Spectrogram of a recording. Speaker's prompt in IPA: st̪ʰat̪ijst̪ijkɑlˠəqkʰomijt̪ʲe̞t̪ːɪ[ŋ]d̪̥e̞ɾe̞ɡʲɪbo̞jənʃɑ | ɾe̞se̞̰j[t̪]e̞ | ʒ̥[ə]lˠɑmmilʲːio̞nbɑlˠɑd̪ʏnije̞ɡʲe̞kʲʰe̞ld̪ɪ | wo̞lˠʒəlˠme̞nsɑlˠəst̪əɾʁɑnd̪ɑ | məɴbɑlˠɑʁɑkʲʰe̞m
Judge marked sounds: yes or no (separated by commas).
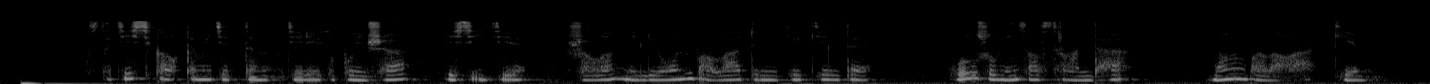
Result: yes, no, no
